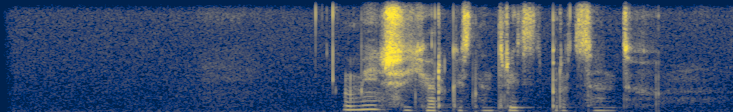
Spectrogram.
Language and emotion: Russian, sad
